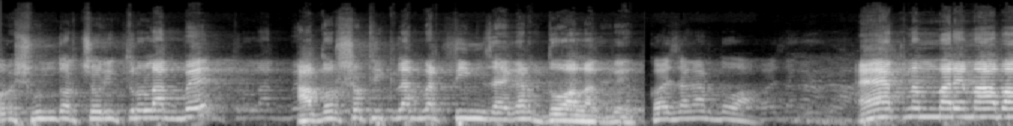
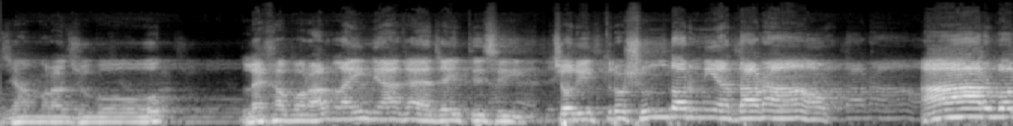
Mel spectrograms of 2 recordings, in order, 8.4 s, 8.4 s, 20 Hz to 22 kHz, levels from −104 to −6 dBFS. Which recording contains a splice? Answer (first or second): first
